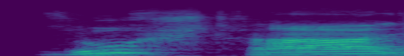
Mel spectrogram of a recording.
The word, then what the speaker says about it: Suchstrahl: And also here, just like before, when the S comes before a T or a P, it's a sh sound, yeah?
